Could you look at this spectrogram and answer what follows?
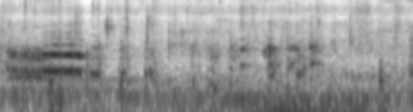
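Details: Backyard chickens, hens and roosters together; one short harmonic cluck-squawk opens, followed by softer scattered clucks and scratching over a low background hum.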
